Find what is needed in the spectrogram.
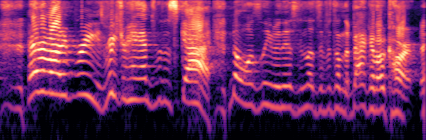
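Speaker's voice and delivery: high, loud comic command; hammed-up gunpoint threat, easing toward laughter; mock hold-up. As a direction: shout it like an overacted stage robber. Ginger pulls fake gun on room.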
